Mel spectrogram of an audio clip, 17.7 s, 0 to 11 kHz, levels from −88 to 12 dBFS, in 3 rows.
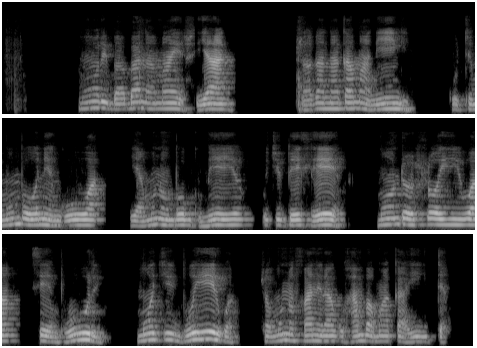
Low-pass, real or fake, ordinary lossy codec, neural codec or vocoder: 7.2 kHz; real; MP3, 64 kbps; none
